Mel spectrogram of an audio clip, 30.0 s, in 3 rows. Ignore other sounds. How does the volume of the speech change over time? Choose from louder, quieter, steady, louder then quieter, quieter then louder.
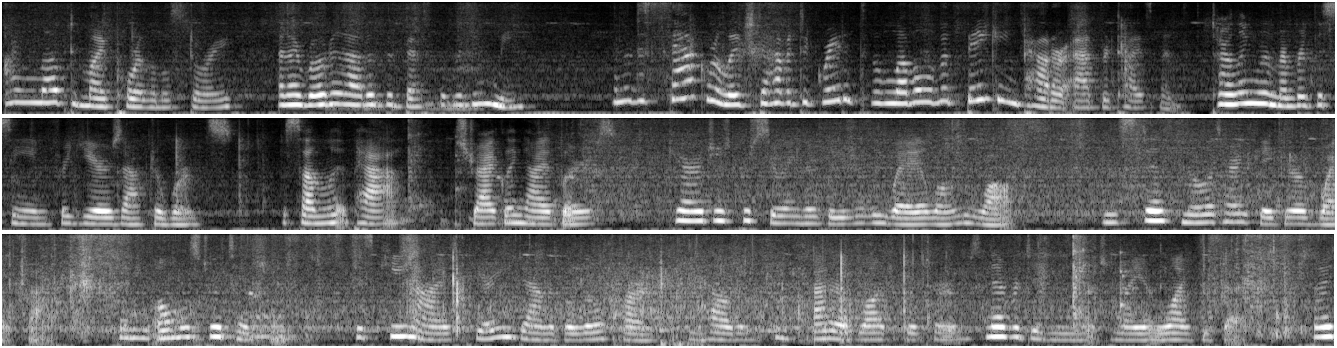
steady.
